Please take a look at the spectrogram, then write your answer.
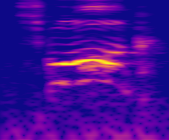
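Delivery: high, loud squawk; loud high hen squawk; startled hen squawk. A narrator's reading. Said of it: "cried the startled hen".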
